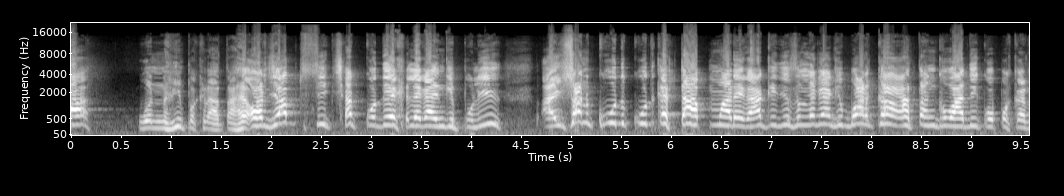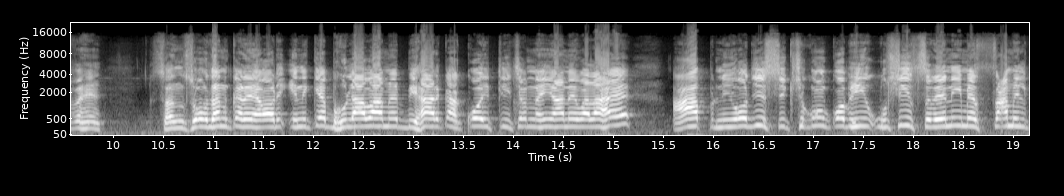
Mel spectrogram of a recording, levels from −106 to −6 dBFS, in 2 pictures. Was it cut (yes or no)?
no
